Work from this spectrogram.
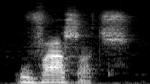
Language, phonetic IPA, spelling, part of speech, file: Polish, [uˈvaʒat͡ɕ], uważać, verb, Pl-uważać.ogg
